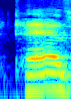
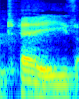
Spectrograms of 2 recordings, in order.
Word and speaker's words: Taze: I've always said Taz, like the Tasmanian devil. I don't know why, but it just seems like, you know, it could be Taze, because that's kind of like more how it's spelled.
